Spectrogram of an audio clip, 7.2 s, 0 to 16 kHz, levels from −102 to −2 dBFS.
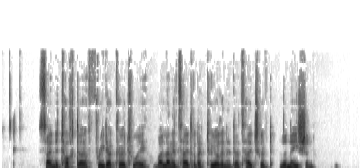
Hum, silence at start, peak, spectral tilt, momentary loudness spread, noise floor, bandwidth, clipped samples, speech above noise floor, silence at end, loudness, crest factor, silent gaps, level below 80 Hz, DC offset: none; 0.25 s; -4 dBFS; -5 dB/octave; 8 LU; -58 dBFS; 11.5 kHz; under 0.1%; 37 dB; 0.95 s; -21 LUFS; 18 dB; none; -54 dBFS; under 0.1%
